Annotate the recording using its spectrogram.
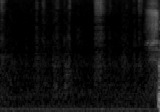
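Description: Pen writing on paper: a few faint, short scratching strokes.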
